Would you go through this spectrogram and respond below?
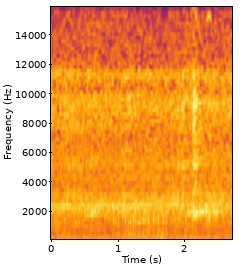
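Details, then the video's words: Sleeping house cat snoring very loudly, heard as a continuous deep, buzzing rumble with gentle regular pulses and a soft background hiss. "MIMI BOBONYA NGOROK"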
